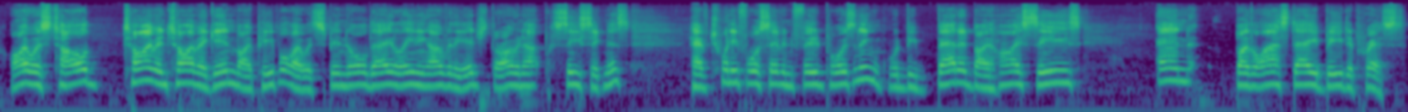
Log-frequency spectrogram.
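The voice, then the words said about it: Put-on Australian accent. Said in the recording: “you have to do it in an Australian accent... I will apologize to everybody in Australia before I do this”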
